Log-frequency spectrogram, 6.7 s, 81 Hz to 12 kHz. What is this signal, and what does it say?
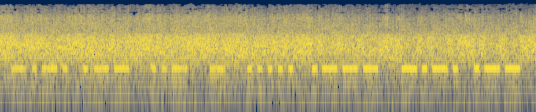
Morse code, heard as a keyed tone, about 18 wpm, 570 Hz, with noise. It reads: CW UT5JCW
